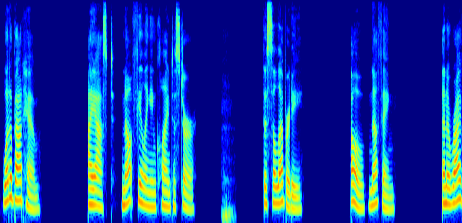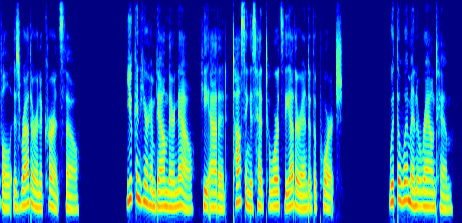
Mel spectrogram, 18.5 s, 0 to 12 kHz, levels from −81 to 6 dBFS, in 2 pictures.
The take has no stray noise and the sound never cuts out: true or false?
false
